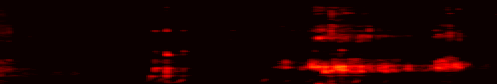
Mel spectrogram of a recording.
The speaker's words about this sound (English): Okay, let's give some pours.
